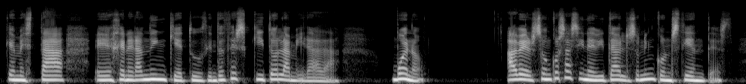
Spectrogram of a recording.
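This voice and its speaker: A woman on a podcast explains body language in a conversational tone. Her voice is mellow and warm, with a close, dry sound, and she often stresses words and restarts her phrases as she thinks. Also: medium pitch, normal speed, no room sound. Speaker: podcast guest, nonverbal communication expert. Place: podcast studio.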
